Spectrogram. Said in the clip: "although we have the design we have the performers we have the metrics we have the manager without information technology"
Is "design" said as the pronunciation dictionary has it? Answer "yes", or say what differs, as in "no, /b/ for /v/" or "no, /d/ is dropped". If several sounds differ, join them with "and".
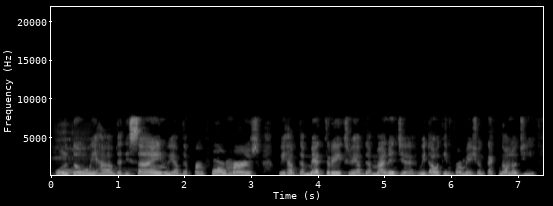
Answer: no, /s/ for /z/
